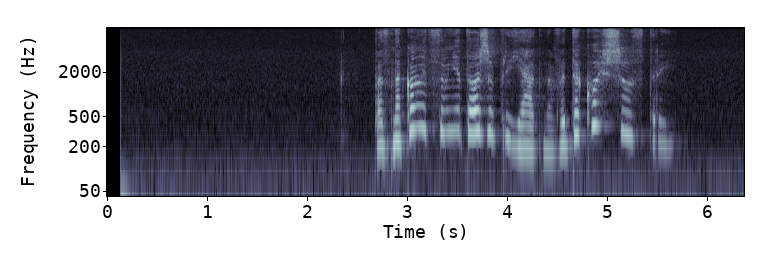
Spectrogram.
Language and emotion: Russian, positive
